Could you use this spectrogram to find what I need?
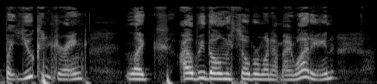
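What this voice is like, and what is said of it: Raspy, croaky voice. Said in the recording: “my voice is so raspy and I sound like a freaking frog”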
